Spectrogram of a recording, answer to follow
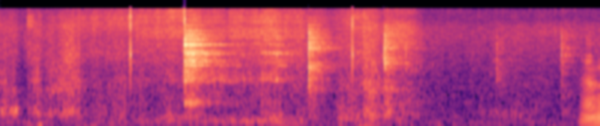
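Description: Chopsticks clinking against a ceramic plate and bowl while rice is picked up: a few light clinks, the loudest about a second in with a brief ring.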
